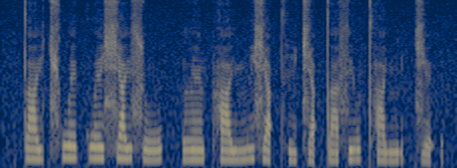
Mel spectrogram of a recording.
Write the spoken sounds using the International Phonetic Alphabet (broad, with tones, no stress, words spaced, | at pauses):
t̪a˧jt͡ɕʰwe˥˧ kwe˦ɕa˦jsu˨˦ | lẽ˧pʰa˧j mi˦ɕa˨ʔt̪ʰi˨˩ t͡ɕa˨ʔt̪a˧sju˦t̪ʰa˧j ŋi˨t̚t͡ɕe˨ʔ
